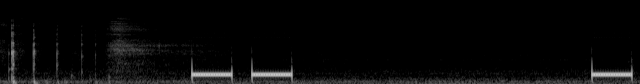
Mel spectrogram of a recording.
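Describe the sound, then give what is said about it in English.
An outgoing telephone call: a few clicks, then the ringing tone on the line. Two short, steady tone bursts come close together, a pause follows, and then another burst begins. “I'm going to call you right now, and you're going to pick up the phone because we're going to be live on air when I do it.”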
